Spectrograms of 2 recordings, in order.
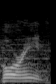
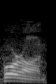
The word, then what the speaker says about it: boron: yeah well you and you pronounced it borin so well there's some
